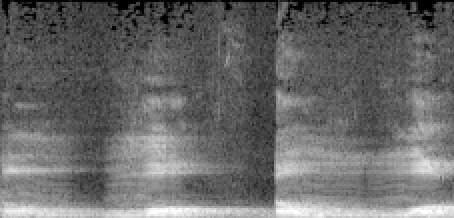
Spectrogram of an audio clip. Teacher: Ya, coba dirasakan wa disertai pangkal lidah yang naik, ya. Ketika mengucapkannya memang terasa berat, dan ini yang menyebabkan bunyi huruf wa menjadi tebal. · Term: tafkhim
